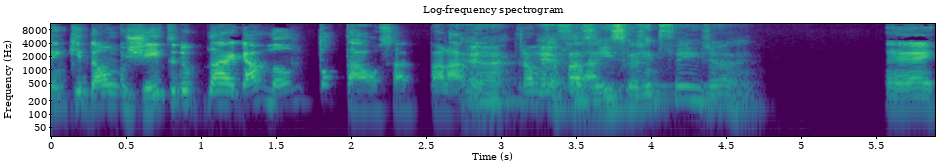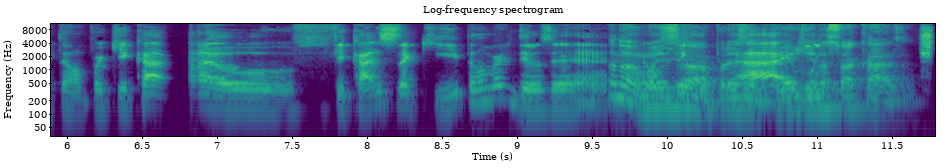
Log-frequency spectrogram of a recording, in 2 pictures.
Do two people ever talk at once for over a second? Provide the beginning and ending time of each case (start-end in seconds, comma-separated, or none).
9.6-11.2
